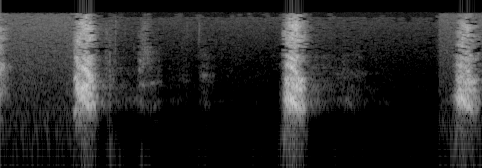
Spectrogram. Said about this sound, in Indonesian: Oh, ternyata anjing.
